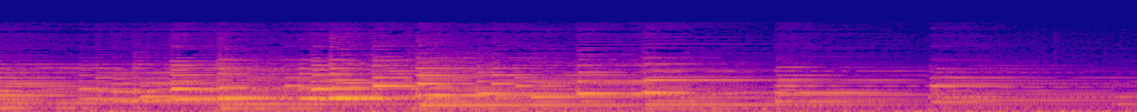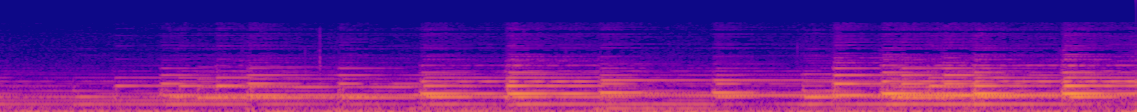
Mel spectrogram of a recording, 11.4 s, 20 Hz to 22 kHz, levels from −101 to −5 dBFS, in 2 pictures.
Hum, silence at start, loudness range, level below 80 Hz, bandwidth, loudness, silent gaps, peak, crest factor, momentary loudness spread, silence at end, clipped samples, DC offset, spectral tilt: none; 0 s; 11 LU; -52 dBFS; 10.5 kHz; -35 LUFS; none; -16 dBFS; 18 dB; 17 LU; 0 s; under 0.1%; under 0.1%; -7 dB/octave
